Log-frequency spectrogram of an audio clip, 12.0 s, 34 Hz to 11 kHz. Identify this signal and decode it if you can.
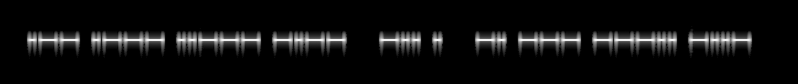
Morse code, heard as a keyed tone, about 15 wpm, 700 Hz. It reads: WJ2Y DE NO8X
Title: USA Callsign DE Callsign - 4 Characters - 15wpm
